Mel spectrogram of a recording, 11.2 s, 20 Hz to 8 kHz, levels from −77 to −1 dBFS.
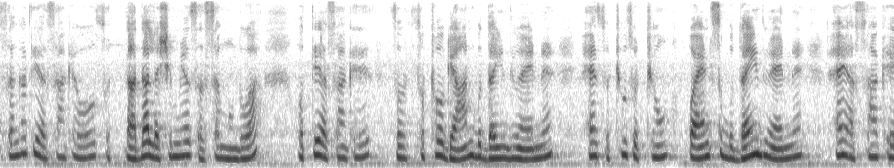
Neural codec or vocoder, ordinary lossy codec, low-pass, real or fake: none; none; none; real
